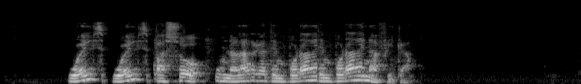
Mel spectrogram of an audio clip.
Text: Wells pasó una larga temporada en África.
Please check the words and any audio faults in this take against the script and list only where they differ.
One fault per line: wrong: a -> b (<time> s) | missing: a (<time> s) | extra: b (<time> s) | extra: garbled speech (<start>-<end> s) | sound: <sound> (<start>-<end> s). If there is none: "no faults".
extra: wells (1.1 s)
extra: temporada (3.1 s)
